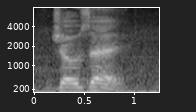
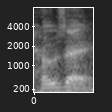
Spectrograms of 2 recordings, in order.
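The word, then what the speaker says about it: José: if Joe Rogan watches this his name is pronounced Jose not Jose yeah not Jose Jose Aldo please anyways um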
